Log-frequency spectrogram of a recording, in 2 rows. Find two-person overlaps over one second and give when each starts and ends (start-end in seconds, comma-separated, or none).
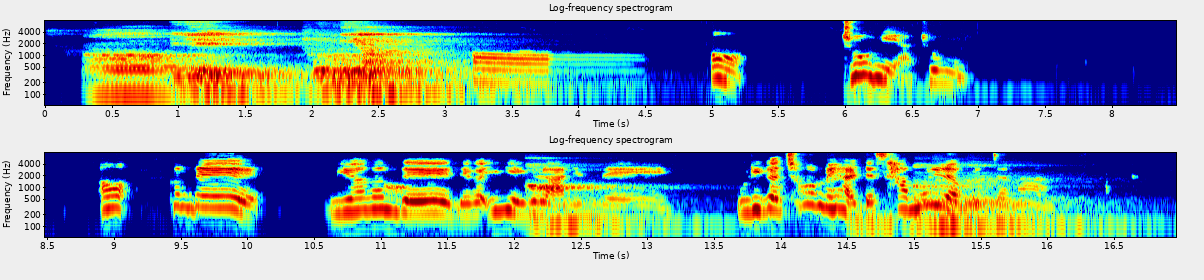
none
